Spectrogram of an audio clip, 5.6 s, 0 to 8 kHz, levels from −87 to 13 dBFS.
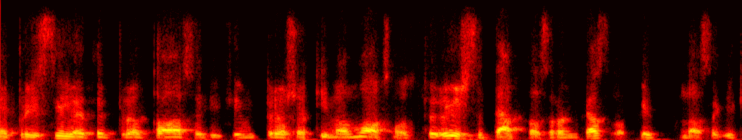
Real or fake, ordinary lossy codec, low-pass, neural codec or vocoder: fake; Opus, 32 kbps; 7.2 kHz; codec, 16 kHz, 2 kbps, FreqCodec, smaller model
